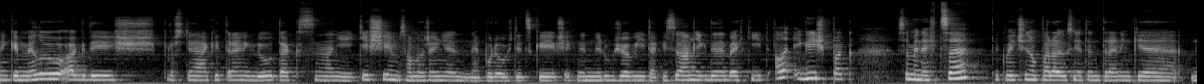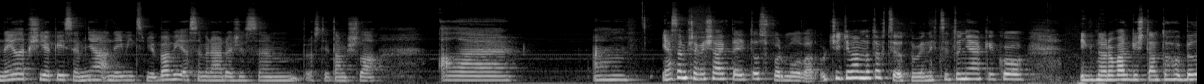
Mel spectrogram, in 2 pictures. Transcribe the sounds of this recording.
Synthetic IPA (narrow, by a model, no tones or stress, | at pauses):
nɪŋkɪmɪlujuʔaɡdɪʃpɾoscɛɲajakit̪ɾɛːnɪŋɡduwt̪aksɛnaɲɛjcɛʃɪmsamozr̝ɛjmɲɛnɛbudowvʒdɪt͡skɪfʃɛxnɪdnɪɾuːʒoviːt̪akɪsɪvaːmɲɛɡdɪnɛbɛxciːt̪ʔalɛʔɪɡdɪʃpak | sɛmɪnɛxt͡sɛt̪akvjɛt͡ʃɪnowpaɾadoksɲɛt̪ɛnt̪ɾɛːnɪŋkjɛnɛjlɛpʃiːjakejsɛmːɲɛlʔanɛjviːt͡smɲɛbaviːasɛmɾaːdaʒɛsɛmpɾo̞scɛt̪amʃla | ʔalɛ | jaːsɛmpr̥ɛmejʃlak̚t̪ɛɪt̪osfoɾmulovat̪ʔuɾt͡ʃɪcɛmaːmnat̪oxt͡sɪot̪povʲjɛcnɛxt͡sɪt̪o̞ɲɛakjako̞ʔɪɡno̞ɾo̞vad̪̚ɡdɪʃt̪amt̪oɦobɪl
